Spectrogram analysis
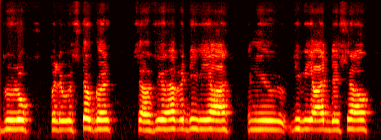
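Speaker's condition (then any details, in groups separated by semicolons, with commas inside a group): Cerebral palsy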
